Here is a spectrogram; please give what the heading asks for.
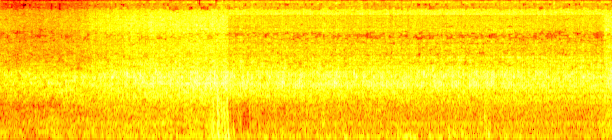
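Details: Engine at idle: sharp high-pitched bang near two seconds then light uneven knocks; suspected cracked flexplate or loosening crank bolts, not confirmed.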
